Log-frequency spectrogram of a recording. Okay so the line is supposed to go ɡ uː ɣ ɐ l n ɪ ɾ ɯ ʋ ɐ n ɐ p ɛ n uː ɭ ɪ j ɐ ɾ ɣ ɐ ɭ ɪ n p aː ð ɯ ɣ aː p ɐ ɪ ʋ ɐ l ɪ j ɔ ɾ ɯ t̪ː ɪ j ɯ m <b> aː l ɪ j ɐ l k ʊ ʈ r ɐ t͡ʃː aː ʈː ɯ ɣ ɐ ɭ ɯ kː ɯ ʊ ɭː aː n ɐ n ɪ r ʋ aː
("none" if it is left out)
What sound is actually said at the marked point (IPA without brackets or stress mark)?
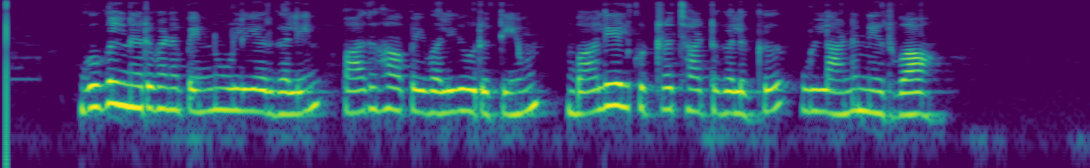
b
